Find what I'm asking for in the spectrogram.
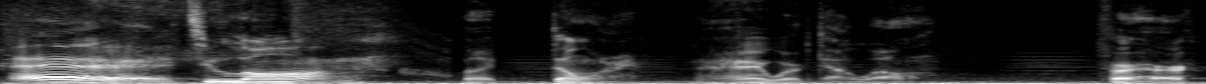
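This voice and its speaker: Game role: gruff, theatrical, washed-up male rocker, big pitch swings, reverberant space, faint music. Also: big pitch swings, slow, heavily acted. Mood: wistful, scornful. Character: jaded, foul-mouthed aging male rock musician. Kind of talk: video game dialogue.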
